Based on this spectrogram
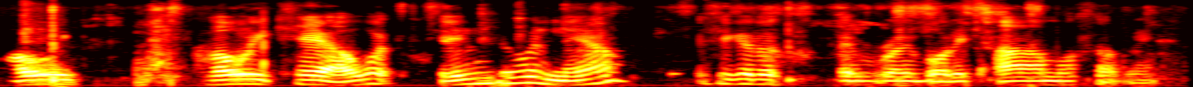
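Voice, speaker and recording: Gravelly, easygoing joking man. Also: a little high, moderate pace, slight background noise, rough recording. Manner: easygoing, jokey. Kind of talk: casual group chat.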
